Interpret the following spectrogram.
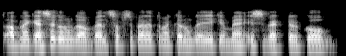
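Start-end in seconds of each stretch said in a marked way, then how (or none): none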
